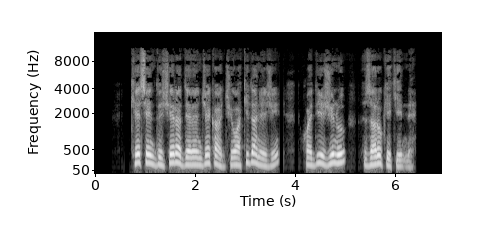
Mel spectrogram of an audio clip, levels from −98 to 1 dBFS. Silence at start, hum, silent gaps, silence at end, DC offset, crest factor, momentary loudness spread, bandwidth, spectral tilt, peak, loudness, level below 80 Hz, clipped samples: 0.7 s; none; 3.69-3.76 s, 3.99-4.05 s, 5.21-5.25 s; 0.55 s; under 0.1%; 14 dB; 13 LU; 11 kHz; -6.5 dB/octave; -2 dBFS; -16 LUFS; -58 dBFS; under 0.1%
